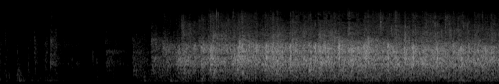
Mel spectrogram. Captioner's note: audience applauding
